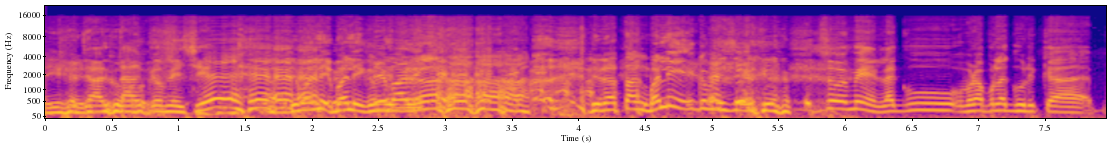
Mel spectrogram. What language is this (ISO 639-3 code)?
msa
